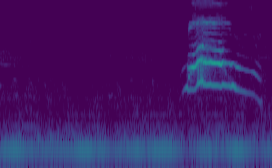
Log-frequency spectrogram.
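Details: A domestic cat, said to be in a fight with its owner, gives one drawn-out meow lasting about a second that rises then slowly falls, over a steady low indoor hum.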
